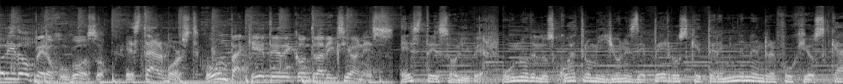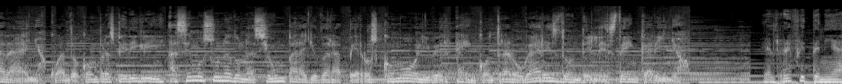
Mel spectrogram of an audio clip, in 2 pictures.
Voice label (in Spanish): COMERCIAL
